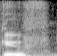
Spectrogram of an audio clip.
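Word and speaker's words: Gouf: The RX-78-2 Gundam, the MS-06 Zaku 2, the MS-06 Zaku 2 Char's Custom, the MS-07, I think that's pronounced Goof, from Mobile Suit Gundam, and the Beam Shield from...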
